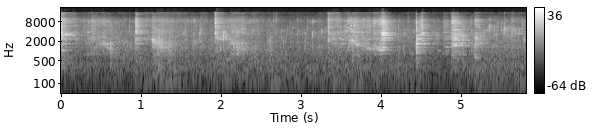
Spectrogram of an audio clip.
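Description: A spoon stirs yogurt-marinated chicken in a pan, scraping and clinking against the metal in repeated strokes, with steady frying underneath and no one talking.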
